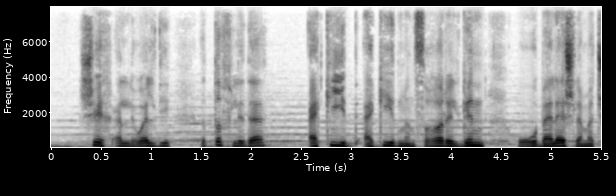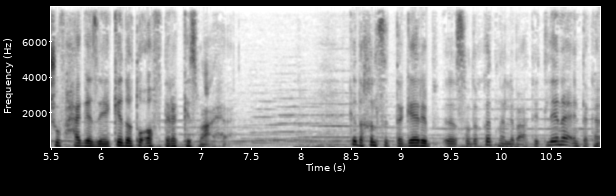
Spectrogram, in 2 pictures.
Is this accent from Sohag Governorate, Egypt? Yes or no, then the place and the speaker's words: no; Qena Governorate, Egypt; إحنا أصلا من الصعيد من محافظة قنا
